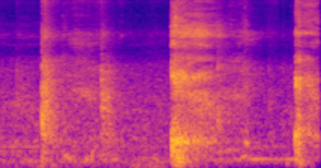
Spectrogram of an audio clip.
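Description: A boy coughing: a couple of short coughs, then a louder one just over a second in.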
